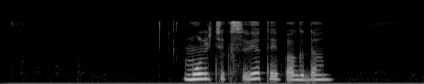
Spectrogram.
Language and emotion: Russian, neutral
